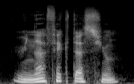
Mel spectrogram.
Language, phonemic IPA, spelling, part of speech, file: French, /a.fɛk.ta.sjɔ̃/, affectation, noun, Fr-affectation.ogg
- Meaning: 1. allocation, allotment 2. assignment 3. posting 4. affectation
